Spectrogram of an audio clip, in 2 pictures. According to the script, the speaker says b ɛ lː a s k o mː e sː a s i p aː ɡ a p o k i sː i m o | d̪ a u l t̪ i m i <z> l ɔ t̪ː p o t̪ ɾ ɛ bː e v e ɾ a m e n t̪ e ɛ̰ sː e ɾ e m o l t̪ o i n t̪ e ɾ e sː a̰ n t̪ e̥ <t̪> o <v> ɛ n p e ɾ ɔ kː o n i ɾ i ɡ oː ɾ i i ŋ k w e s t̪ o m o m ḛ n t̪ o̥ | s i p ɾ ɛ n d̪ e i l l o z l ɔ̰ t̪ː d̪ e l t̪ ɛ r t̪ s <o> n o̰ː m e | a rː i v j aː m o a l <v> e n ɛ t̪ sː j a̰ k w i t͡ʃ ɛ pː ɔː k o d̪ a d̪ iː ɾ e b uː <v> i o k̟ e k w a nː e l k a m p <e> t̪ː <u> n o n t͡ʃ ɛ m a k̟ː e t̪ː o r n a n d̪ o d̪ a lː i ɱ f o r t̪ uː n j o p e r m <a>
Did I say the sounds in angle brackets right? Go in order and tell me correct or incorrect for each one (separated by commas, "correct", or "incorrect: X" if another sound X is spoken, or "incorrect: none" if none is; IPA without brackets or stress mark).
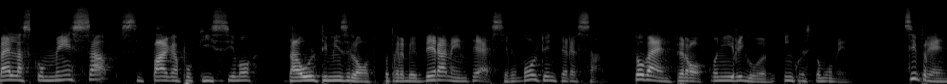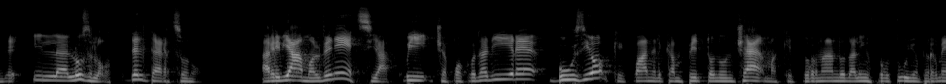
correct, correct, correct, correct, correct, incorrect: z, correct, incorrect: o, incorrect: e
